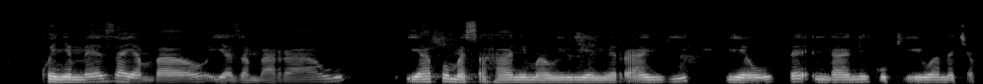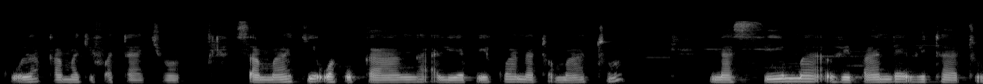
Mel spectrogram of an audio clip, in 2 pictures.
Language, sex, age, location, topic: Swahili, male, 18-24, Mombasa, agriculture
